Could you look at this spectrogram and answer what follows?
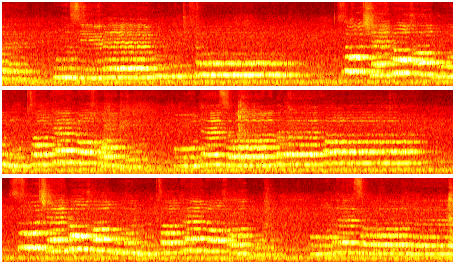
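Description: A girls' choir singing a slow melody in phrases of about six seconds, with a brief breath between phrases.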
